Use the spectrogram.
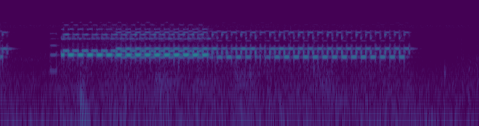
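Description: A telephone rings indoors in a household, a bright electronic trill that pulses rapidly for a few seconds and then stops.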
